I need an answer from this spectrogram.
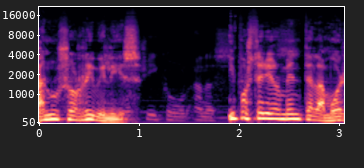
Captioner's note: speaking in foreign language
